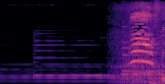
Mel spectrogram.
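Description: A cat meows, starting with a steady, drawn-out tonal cry that rises into a louder, brighter, more strained meow toward the end, with no talking.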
